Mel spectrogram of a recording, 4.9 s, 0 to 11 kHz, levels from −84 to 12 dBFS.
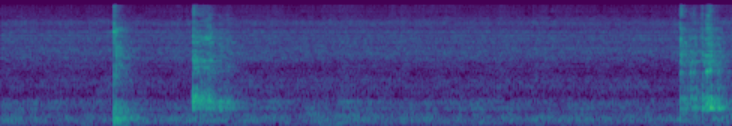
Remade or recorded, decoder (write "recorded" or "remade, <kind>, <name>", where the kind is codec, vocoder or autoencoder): remade, vocoder, WaveNeXt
